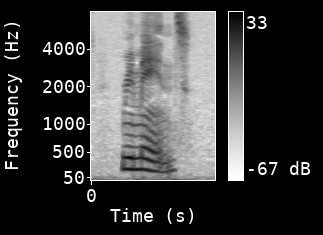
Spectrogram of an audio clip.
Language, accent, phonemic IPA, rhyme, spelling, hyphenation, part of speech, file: English, US, /ɹɪˈmeɪnz/, -eɪnz, remains, re‧mains, noun / verb, En-us-remains.ogg
- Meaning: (noun) 1. The body or any of its matter that are left after a person (or any organism) dies; a corpse 2. Historical or archaeological relics 3. The extant writings of a deceased person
